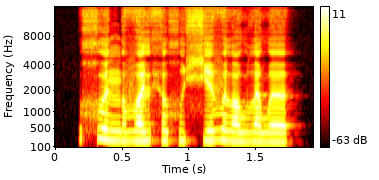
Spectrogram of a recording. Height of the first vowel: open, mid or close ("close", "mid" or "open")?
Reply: mid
